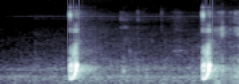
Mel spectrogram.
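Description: A single short hiccup from a girl about two-thirds of a second in, a quick upward glide in pitch, over faint room tone.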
